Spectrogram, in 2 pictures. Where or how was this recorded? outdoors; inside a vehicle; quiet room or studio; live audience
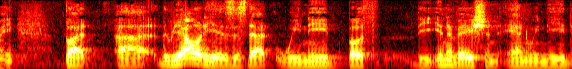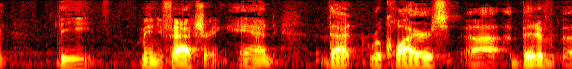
live audience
